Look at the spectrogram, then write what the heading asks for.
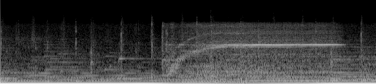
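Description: An electric mixer beating an egg into cream cheese and sugar for a red velvet pound cake, a loud steady motor whir that dips and rises into a high sustained whine, with rhythmic clicking under it.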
